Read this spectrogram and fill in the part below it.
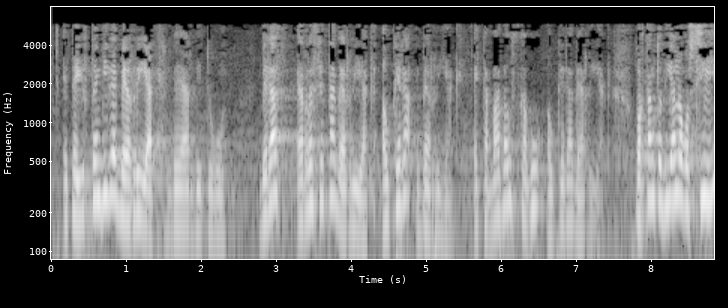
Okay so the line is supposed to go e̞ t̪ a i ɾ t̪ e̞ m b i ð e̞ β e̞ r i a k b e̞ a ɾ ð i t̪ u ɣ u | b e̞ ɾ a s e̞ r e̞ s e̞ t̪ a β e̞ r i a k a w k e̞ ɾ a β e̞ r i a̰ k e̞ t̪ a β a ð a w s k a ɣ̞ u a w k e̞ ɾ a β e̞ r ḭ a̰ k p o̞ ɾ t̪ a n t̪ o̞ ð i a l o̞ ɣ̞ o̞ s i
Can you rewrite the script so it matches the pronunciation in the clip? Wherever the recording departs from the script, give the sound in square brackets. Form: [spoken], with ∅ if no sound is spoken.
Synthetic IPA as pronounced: e̞ t̪ a i ɾ t̪ e̞ m b i ð e̞ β e̞ r i a k b e̞ a ɾ ð i t̪ u ɣ u | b e̞ ɾ a s e̞ r e̞ s e̞ t̪ a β e̞ r i a k a w k e̞ ɾ a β e̞ r i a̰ k e̞ t̪ a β a ð a w s k a ɣ̞ u a w k e̞ ɾ a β e̞ r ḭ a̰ k p o̞ ɾ t̪ a n t̪ o̞ ð i a l o̞ ɣ̞ o̞ s i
